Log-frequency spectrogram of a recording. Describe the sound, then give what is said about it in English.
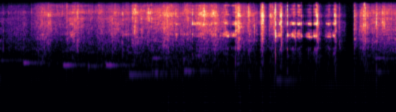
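Dry raisin bran cereal in a ceramic bowl gives off faint, crisp rattling and crackling flakes, soft scraping clicks in an uneven run over a quiet background hum. “So right here, in a nice ceramic bowl, I have the raisin bran cereal.”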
